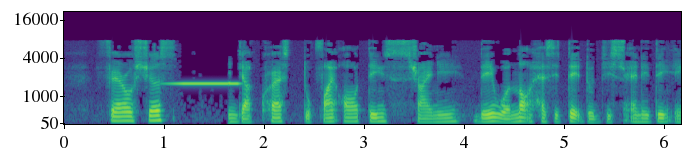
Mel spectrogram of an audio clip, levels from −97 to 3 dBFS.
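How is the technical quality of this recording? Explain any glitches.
The recording has two kinds of glitch, a feedback squeal and two brief decoding blips.

From 0.94 to 1.82 s a loudspeaker feedback squeal appears. The microphone is re-amplifying the speaker at 1.6 kHz, swelling over roughly a third of a second to about speech level.

At 1.64 to 1.66 s and 5.59 to 5.61 s there is damaged data in the compressed stream. The decoder loses frame sync and searches for the next frame header.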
